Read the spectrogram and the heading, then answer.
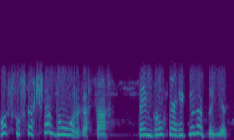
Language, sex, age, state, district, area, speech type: Kashmiri, female, 30-45, Jammu and Kashmir, Bandipora, rural, conversation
